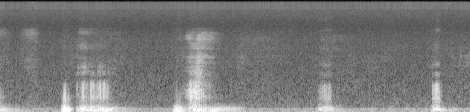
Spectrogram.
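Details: Newborn baby snoring during sleep: soft snorting and snuffly breaths with a steady hum behind. This noisy newborn breathing is described as normal at this age.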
